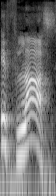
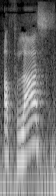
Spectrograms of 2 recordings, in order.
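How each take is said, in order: First: The word begins with an 'i' vowel. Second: The word begins with an 'a' vowel. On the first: The speaker calls it right. "अलिफ के नीचे जेर है" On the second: The speaker calls it wrong. "अफलास गलत है ये कातिब की नाहली की वजह से हम अलिफ के ऊपर जबर इस्तेमाल करते हैं"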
